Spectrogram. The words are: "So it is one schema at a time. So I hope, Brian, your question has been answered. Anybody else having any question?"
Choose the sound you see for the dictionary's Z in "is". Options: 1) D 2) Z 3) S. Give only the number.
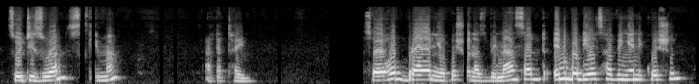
2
